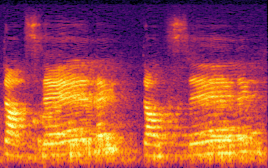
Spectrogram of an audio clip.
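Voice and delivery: slow "donzelle" with a long, emphasized "ZEL"; second-to-last syllable stressed. Shown as a demonstration. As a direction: stretch the middle syllable of "donzelle". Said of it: "second to last syllable".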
